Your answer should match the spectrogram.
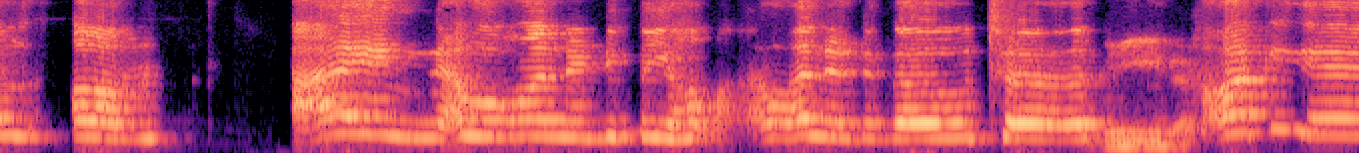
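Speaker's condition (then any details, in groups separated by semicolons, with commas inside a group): Cerebral palsy; uses wheelchair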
